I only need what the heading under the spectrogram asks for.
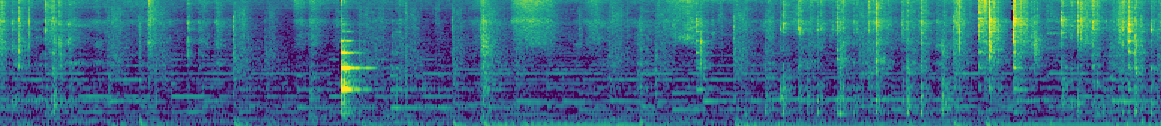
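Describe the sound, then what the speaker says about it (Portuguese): Cake batter being mixed while flour is added gradually, for a banana and guava paste cuca: quiet scraping and clinking of a utensil against the bowl, with one sharper knock partway through and no speech. "Agora eu vou botar aos poucos a farinha e vou mexendo."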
